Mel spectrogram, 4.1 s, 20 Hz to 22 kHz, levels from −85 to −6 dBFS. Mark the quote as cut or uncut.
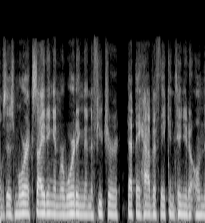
cut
